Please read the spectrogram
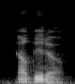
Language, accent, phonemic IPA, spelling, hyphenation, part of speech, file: English, US, /ælˈbi.doʊ/, albedo, al‧be‧do, noun, En-us-albedo.ogg
- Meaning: The fraction of incident light or radiation reflected by a surface or body, commonly expressed as a percentage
